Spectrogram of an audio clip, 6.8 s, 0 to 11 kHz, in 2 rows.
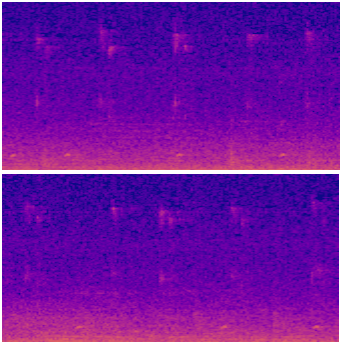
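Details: Coppersmith barbet couple, from a rooftop, on their way to feed chicks: evenly spaced low hollow tuk notes roughly every 0.7 seconds, faint high ticks above, steady low hum and hiss underneath.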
